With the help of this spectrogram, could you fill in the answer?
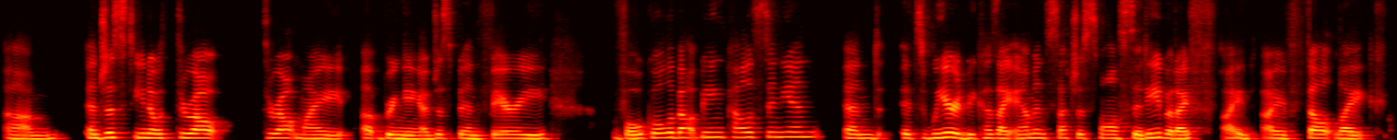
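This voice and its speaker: Woman, casual personal story, even and flat, chatty. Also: mid-range voice, unhurried.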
